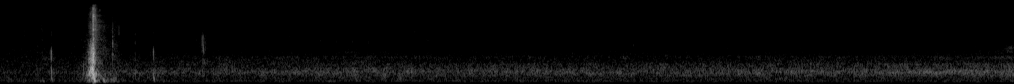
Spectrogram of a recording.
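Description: A golf ball struck with a hybrid 5 club on a course: one sharp, bright crack among a few fainter clicks, then a long stretch of quiet, steady outdoor hiss.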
